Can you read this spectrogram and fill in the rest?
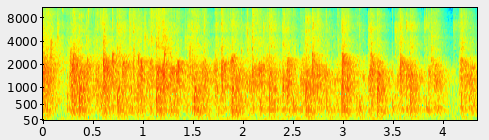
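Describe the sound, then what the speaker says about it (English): Loud, close applause from a Toastmasters meeting audience, many hands clapping in a fast uneven patter that swells and dips for the full few seconds with no talk over it. "Let's give him a special thunderous round of applause."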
